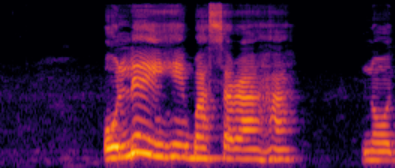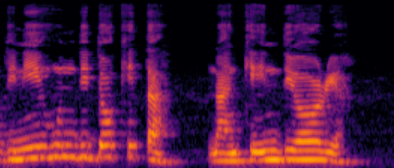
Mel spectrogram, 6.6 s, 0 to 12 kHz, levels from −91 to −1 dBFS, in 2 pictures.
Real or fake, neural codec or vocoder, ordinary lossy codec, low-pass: real; none; none; 10.8 kHz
